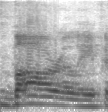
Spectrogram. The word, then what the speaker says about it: bas relief: Is it similar to a bas relief? – It's bas relief. It's a silent S.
